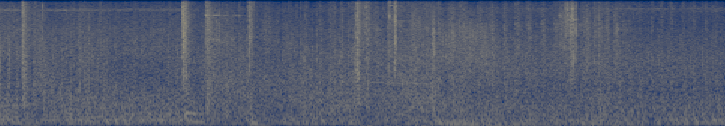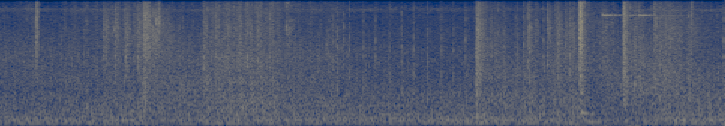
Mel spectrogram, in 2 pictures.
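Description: Steady, dense gunfire and booming blasts from a Vietnam war video game, with sharp individual shots cracking over a continuous roar of combat and almost no talk.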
